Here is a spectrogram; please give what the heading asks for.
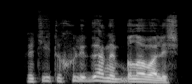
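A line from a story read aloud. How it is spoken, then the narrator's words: Timid babbling. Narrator (Russian): пролепетал Пауль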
